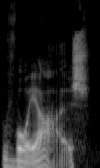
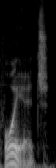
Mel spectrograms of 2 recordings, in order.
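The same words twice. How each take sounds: First: It is said as in French bon voyage. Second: It is said as the English word voyage. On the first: "what if it's pronounced Voyage? Like Bon Bon Voyage" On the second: "a lot of people were saying ABBA Voyage"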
